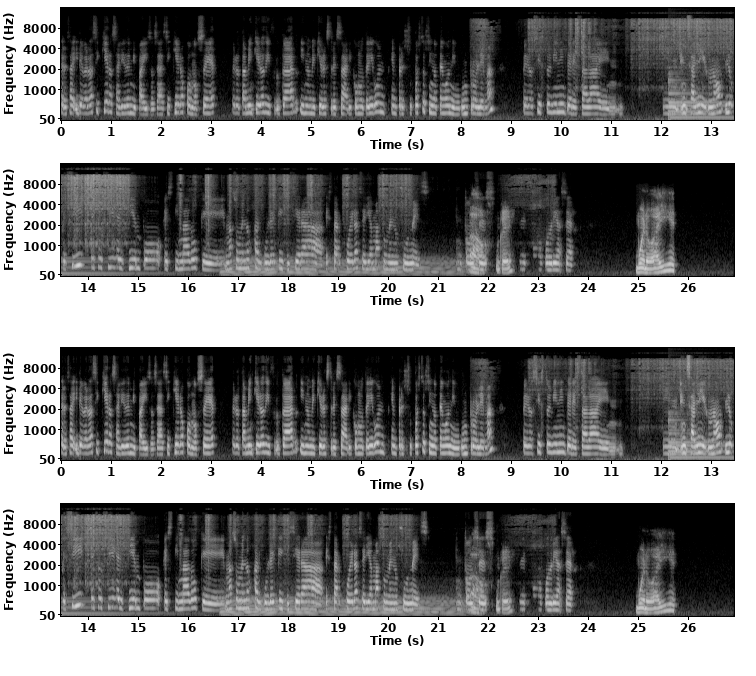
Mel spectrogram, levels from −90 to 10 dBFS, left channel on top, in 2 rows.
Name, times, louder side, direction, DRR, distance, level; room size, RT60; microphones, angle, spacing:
voice 1, 0.0-3.1 3.4-8.6 9.2-11.3 12.0-20.6 21.4-22.2 22.6-22.7 23.0-23.7, right 3 dB, 35° right, 0.5 m, -20 dB
sound 1, 8.2-8.6 9.3-15.0 15.8-16.5 16.8-18.7 19.1-19.4 19.8-20.5 22.5-23.3, left 4 dB, 60° left, 1.9 m, -31 dB
sound 2, 12.1-15.4, equal, 5° right, 2.3 m, -31 dB
sound 3, 16.6-21.9, right 4 dB, 90° right, 0.5 m, -32 dB
voice 2, 21.6-22.5 25.0-25.7, left 4 dB, 45° left, 0.4 m, -17 dB
4.2 x 2.9 x 3.7 m
head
